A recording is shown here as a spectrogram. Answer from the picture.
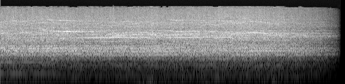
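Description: Large studio audience cheering and applauding, a steady wash of noise that fades out quickly at the very end.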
